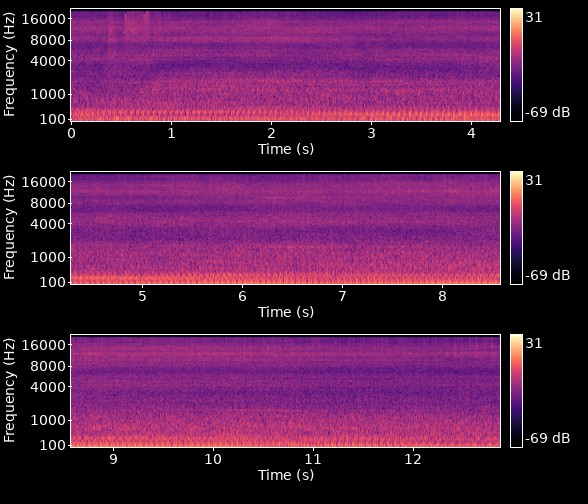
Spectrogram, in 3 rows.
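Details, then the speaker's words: Warmed-up 1974 Honda CB550 after static timing set and carburetor synchronization: steady, even four-cylinder idle that rises and settles back smoothly without misses. Idle now adjustable, showing the carbs are synced. "so as you can hear the idle is adjustable now I can put it down as low as like 500 all the way up to 10,000 if I wanted so that's a good way to know that the carbs are now synced"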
